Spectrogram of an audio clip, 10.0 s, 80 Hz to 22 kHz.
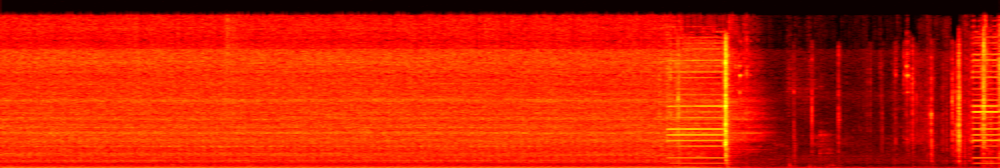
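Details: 1982 Mercedes 380SL after first start, smoking: engine runs well but holds a fast steady idle around 1500 rpm until shut off; high idle, idle speed control module suspected.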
